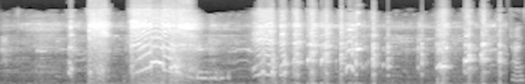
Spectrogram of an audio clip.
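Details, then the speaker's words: A young woman's loud, sharp sneeze with a voiced wind-up, after she says she needs to sneeze, followed by laughing and chatter. "Oh my god. I'm gonna sneeze. Excuse me."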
